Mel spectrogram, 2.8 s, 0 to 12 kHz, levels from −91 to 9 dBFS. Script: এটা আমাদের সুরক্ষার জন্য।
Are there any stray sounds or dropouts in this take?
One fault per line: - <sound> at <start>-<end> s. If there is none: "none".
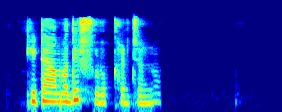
none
